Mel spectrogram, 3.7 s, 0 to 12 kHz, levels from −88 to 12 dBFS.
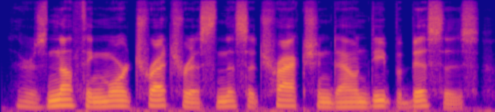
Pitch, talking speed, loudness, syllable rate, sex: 110 Hz, 180 wpm, -19 LUFS, 5.7 syllables/s, male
